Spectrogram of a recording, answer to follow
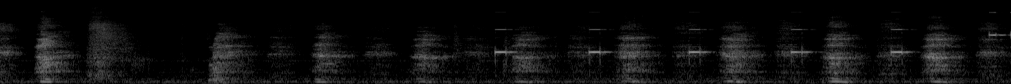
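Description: A man breathing hard in repeated deep breaths, winded after sprints and burpees. From about halfway, an interval timer beeps once a second, five times, then gives a longer, higher beep at the end as the countdown runs out.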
